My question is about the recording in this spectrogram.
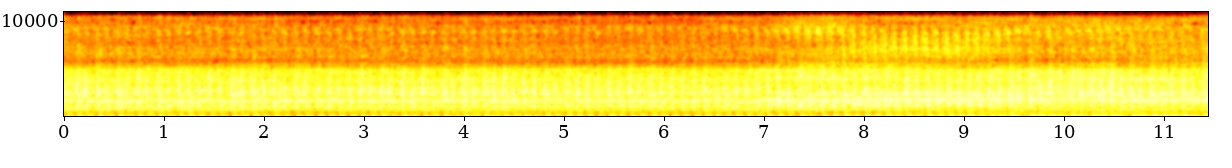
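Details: Honda Tiger Revo engine after full rebuild and carburetor refresh, fitted with BRT camshaft: steady, even fast-idle thumping with slight irregular carburetor spitting blamed on the BRT cam; normal running.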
